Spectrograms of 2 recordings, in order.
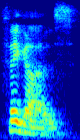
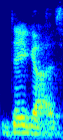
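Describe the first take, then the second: First: The word begins with a th sound. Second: The word begins with a d sound. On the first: The speaker calls it right. "I guess you don't pronounce the D" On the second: The speaker calls it wrong. "it's with a D"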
